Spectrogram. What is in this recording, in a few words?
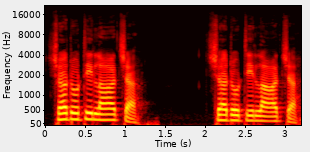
"cvto telacv", muscogee; Mvskoke Words with Voicing Consonants; A Dictionary of Creek/Muskogee; SIL International; Onvkv Ohhvyayices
